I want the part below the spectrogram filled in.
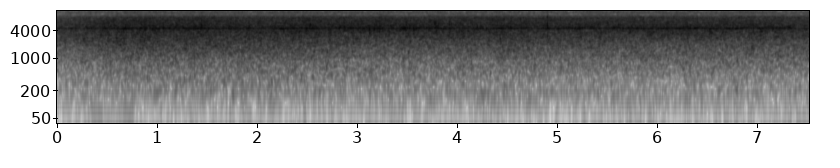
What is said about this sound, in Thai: สงสัยเสียงน้ำตกจะกลบหมดนะครับ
